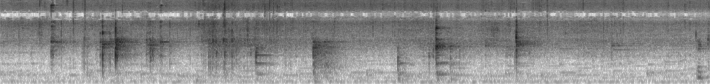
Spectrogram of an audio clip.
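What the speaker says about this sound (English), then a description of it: "So in the heated oil, we're going to add the shallots," Shallots sautéing in heated olive oil in a pan give a steady, soft sizzle, with scattered clinks and scrapes of a utensil stirring against the pan throughout.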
